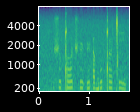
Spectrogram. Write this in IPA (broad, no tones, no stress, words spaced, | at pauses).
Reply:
ʃuǃot͡ʃʰʉ ʔʉʔɐ bu ǃɵǀi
